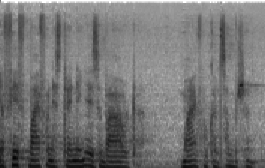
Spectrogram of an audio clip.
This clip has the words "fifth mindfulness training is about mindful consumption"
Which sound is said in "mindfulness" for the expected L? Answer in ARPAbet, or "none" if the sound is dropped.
none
